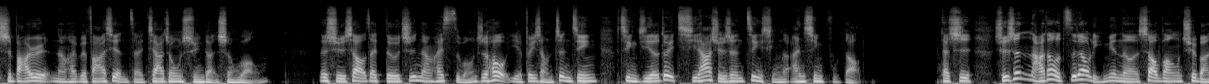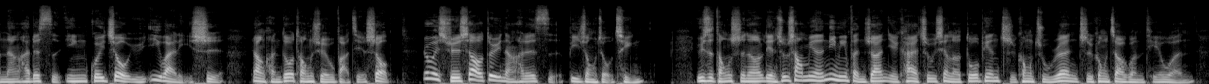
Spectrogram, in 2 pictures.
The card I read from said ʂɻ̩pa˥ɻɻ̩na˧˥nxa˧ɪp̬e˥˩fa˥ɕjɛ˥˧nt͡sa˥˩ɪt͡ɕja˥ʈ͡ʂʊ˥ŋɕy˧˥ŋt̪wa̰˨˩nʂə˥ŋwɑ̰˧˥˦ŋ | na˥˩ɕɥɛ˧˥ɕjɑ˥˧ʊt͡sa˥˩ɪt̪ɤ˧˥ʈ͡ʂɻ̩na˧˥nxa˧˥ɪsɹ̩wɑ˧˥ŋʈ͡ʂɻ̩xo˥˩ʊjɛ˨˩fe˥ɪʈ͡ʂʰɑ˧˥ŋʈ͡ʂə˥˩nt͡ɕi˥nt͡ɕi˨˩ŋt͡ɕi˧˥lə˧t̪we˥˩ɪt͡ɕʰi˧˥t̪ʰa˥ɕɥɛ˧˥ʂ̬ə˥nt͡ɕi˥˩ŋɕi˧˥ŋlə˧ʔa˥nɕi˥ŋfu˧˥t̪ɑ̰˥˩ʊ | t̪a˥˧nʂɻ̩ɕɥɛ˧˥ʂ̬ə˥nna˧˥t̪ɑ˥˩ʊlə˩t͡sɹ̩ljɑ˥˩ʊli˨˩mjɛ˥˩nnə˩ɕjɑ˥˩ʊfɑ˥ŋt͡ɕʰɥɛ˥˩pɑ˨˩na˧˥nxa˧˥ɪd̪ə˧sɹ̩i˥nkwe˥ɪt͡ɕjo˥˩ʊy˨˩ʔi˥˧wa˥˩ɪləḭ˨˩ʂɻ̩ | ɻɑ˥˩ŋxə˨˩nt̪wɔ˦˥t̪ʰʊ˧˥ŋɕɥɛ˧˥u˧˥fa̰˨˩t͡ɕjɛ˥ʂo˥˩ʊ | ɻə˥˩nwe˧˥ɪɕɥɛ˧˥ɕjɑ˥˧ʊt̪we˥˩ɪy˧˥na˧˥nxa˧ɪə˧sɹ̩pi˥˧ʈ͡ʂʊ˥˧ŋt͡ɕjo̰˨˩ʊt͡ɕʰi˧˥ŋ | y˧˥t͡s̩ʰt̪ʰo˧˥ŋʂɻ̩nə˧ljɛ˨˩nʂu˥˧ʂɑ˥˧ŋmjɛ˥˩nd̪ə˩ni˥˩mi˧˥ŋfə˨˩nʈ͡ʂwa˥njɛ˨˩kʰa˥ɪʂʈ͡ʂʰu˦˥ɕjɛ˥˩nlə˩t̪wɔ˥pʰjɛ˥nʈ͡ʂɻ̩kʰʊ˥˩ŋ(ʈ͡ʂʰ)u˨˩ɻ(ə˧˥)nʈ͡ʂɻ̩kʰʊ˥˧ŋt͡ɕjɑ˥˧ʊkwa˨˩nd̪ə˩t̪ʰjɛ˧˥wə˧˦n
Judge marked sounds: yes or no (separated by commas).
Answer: no, no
